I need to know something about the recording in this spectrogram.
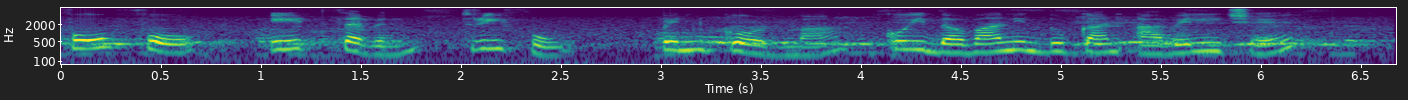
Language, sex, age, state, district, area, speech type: Gujarati, female, 30-45, Gujarat, Morbi, rural, read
